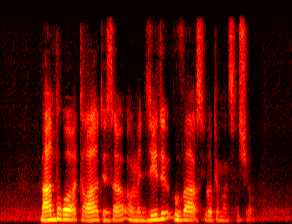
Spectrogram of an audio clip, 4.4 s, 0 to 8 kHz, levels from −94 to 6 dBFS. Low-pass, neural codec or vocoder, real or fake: 7.2 kHz; codec, 16 kHz, 1.1 kbps, Voila-Tokenizer; fake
